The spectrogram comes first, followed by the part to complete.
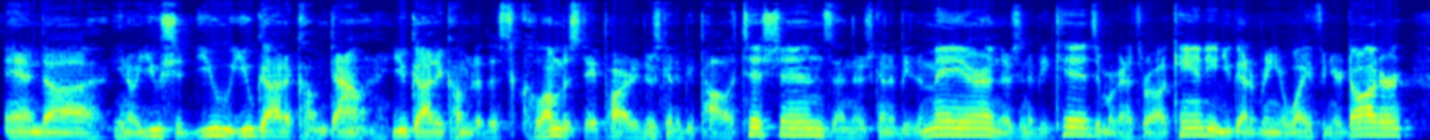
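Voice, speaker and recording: A man's voice: lowish voice, animated, fast, few pauses, husky. A man, middle-aged, telling a personal story to his viewers in a rambling, earnest way, often repeating phrases. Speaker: vlogger. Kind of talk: casual storytelling to camera.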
